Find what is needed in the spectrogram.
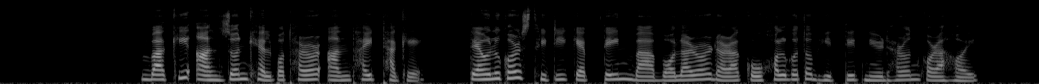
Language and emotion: Assamese, neutral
